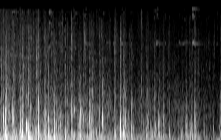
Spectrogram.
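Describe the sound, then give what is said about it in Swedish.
Hooves of a horse-drawn carriage clip-clop in a steady, brisk rhythm, moderately loud, with a faint rumble of wheels beneath and no voices, as the carriage drives away with two people seated up in it. “Det hade herremannen ingenting emot lät de båda sitta uppe i vagnen och så for de bort tillsammans.”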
